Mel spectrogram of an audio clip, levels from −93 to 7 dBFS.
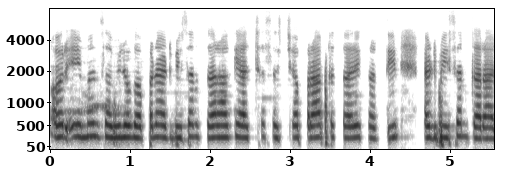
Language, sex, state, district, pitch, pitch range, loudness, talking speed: Bhojpuri, female, Uttar Pradesh, Gorakhpur, 250 Hz, 245-260 Hz, -18 LUFS, 175 wpm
